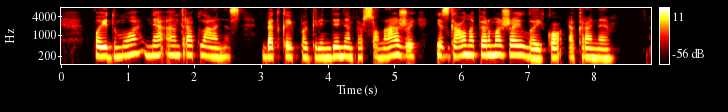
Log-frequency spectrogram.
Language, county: Lithuanian, Tauragė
